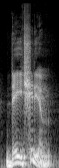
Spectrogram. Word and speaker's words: deicidium: Well, the word deicide comes from the medieval Latin word deicidium, as I would pronounce it now. In Latin, this would have been roughly pronounced as deicidium back in the day, which basically means the killing of God.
